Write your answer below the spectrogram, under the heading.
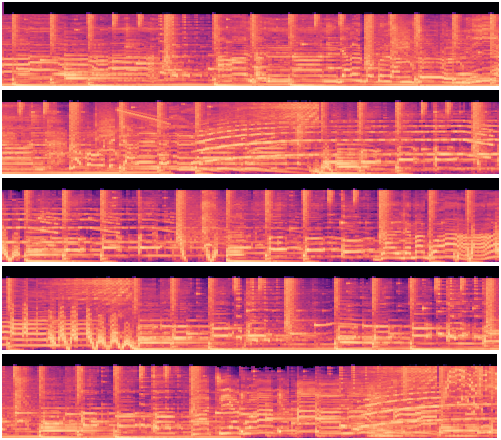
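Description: A dancehall riddim plays at full, steady volume, with a thumping bass line, looping synth melodies and bright sliding tones over a bouncing beat. No one speaks over it.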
